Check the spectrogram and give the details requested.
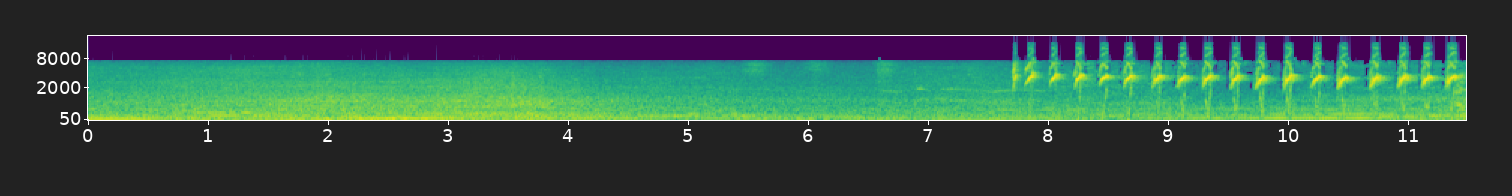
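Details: Champion cucak ijo (green leafbird) from a Banten singing competition, Indonesia: after several seconds of rumbling background noise, it gives a rapid, evenly repeated series of bright, high chipping notes that continues to the end.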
